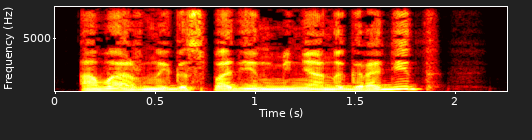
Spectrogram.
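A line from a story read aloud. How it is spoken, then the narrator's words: Squeaky child's voice. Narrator (Russian): пискнул малец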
